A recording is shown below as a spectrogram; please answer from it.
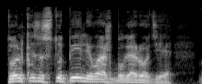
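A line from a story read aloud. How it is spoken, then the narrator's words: Loud barked report. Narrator (Russian): гаркнул старший по караулу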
